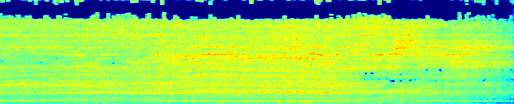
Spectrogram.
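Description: Vacuum running steadily with a constant droning tone, sucking live yellow jackets through a hose into a clear collection jar.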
